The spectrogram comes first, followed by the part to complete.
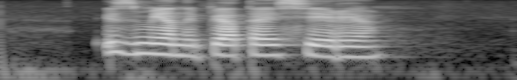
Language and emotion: Russian, neutral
